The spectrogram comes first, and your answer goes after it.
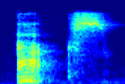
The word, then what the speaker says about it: ask: i discovered was that way back in the 1700s to pronounce ask correctly was to say acts that's the correct pronunciation of it so when enslaved africans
